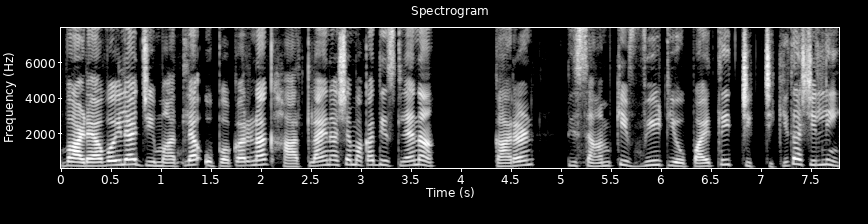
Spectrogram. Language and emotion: Goan Konkani, disgusted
